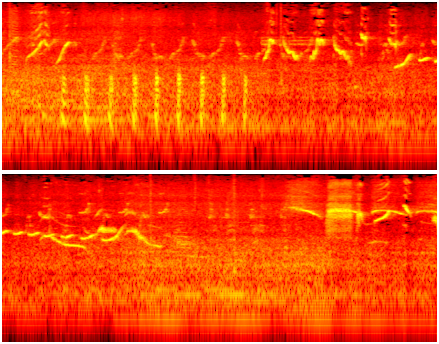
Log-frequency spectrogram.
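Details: A tame, newly arrived caged Chinese hwamei with yellow legs and beak, kept over two years, sings loud, varied whistled phrases, some slurred, others rapid and repeated, over a low hum with faint chirps.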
